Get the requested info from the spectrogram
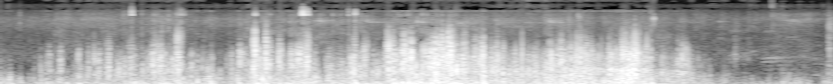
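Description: Footsteps on stone paving, with a loud rushing noise that swells from about a second in and dies away near the end.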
